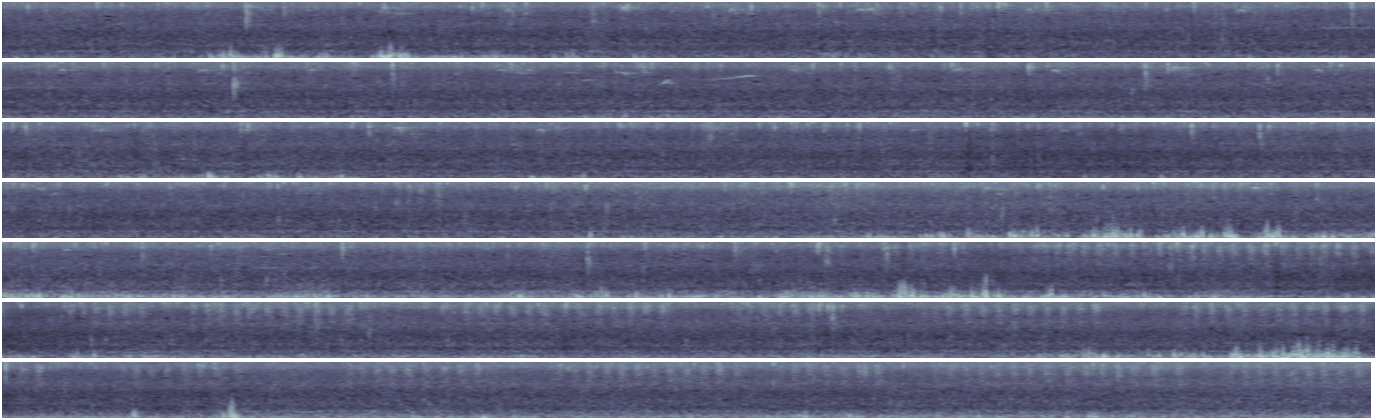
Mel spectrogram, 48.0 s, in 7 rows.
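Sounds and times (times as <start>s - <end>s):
rain falling on leaves: 0.0s - 48.0s.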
